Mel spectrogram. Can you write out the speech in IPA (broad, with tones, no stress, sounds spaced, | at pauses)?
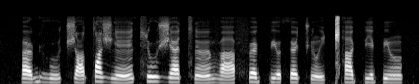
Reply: ʌ˨˩˦ ɖʱ u˨˩˦ t͡ʃ ɛ˨˩˦ tˤ ɐ˦ ʒ ɛ̃˨˩˦ t͡s u˦ ʒ ɐ˦ t͡s ɐ̃˨˩˦ v a˨˩˦ f œ˦ pʲ o˦ θ œ˦ t͡ʃ õ˨˩˦ i̯ ǁʰ a˦ pʲ ɛ˦ pʲ õ˦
